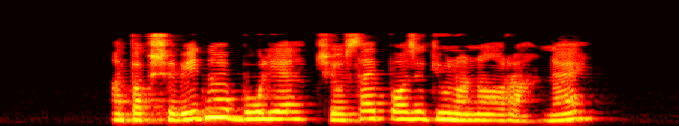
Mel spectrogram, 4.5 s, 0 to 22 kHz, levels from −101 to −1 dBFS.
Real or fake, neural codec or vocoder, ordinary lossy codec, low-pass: real; none; none; 7.2 kHz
